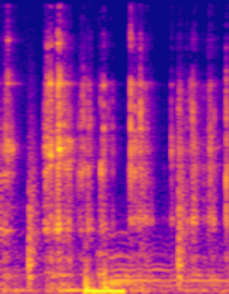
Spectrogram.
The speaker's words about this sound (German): Wir nehmen uns ein relativ hohes Glas, ein sogenanntes Highball-Glas oder Longdrink-Glas, füllen das bis zum Rand mit Eis.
